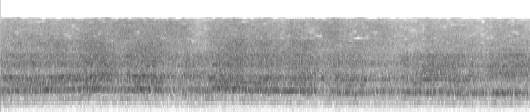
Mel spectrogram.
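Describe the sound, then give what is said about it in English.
A large football stadium crowd roars and chants steadily for the whole stretch as darkness descends, a loud, dense wall of massed voices with swelling surges and no single speaker standing out. “As the darkness descends, the crowd starts to get involved.”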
